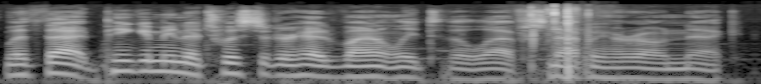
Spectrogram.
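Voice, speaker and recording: A man's voice: mid-range voice, expressive, fairly quick, noisy background. A man reading a scripted story aloud as the narrator of a piece of fan fiction.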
